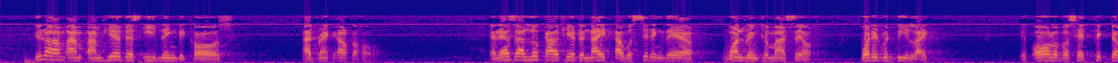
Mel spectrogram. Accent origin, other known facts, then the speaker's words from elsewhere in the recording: Virginia, United States; I was born and raised in Virginia. And I had an uncle who was the town drunk.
